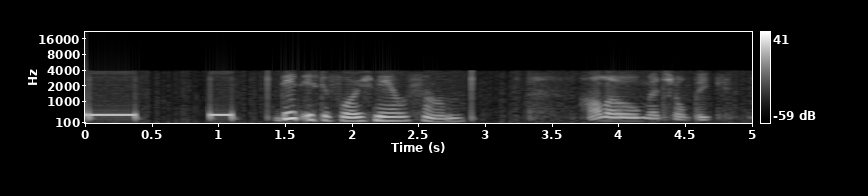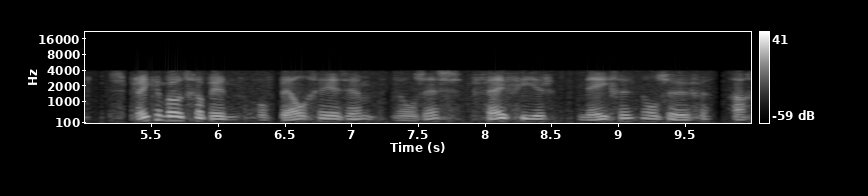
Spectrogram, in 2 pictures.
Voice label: voice mail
